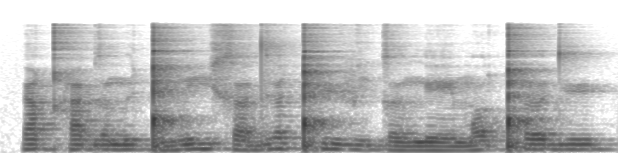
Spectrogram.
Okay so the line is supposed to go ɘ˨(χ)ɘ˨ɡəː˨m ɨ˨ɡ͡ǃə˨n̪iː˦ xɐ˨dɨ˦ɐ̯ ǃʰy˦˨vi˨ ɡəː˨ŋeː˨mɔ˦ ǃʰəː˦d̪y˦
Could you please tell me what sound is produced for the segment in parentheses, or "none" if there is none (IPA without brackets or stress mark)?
qʰ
